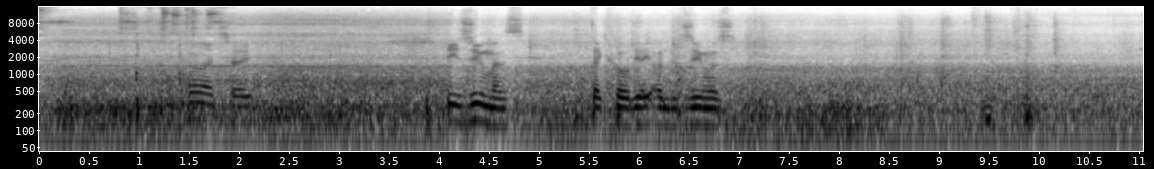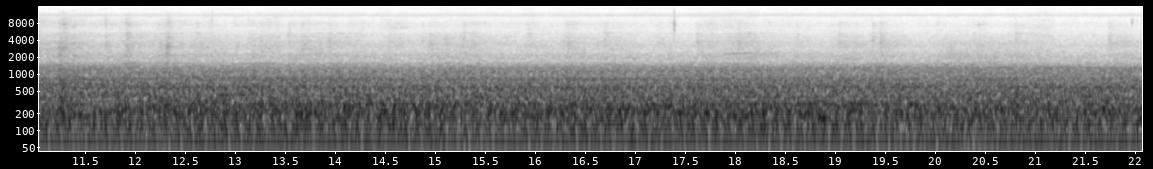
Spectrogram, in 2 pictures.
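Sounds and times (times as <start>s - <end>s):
train pulling away rumbling: 0.0s - 22.0s.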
